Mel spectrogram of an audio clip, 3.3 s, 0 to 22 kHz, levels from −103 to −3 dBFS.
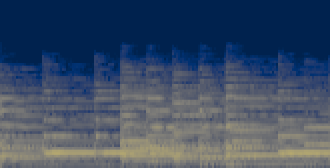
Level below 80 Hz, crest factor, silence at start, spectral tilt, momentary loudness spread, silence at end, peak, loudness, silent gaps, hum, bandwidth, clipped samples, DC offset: -76 dBFS; 12 dB; 0 s; -5.5 dB/octave; 5 LU; 0 s; -26 dBFS; -38 LUFS; none; none; 5.2 kHz; under 0.1%; under 0.1%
